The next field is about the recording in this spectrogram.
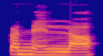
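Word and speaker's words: cannella: اگلا لفظ ہے کنیلا, اس کا مطلب ہے دار چینی. یہاں شروع میں کا ہے اس لیے پہلی آواز کے کی ہوگی. تلفظ ہوگا کنیلا.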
